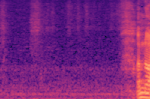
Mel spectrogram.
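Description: Quiet rustling of loose paper sheets being lifted and turned over on a desk, then a man's voice starts speaking near the end.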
